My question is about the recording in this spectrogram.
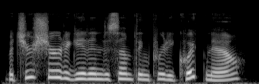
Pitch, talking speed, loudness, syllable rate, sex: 245 Hz, 230 wpm, -18 LUFS, 6.4 syllables/s, female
